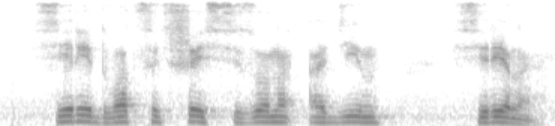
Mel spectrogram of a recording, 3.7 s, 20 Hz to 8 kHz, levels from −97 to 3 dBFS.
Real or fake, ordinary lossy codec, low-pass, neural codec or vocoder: real; Opus, 24 kbps; 7.2 kHz; none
